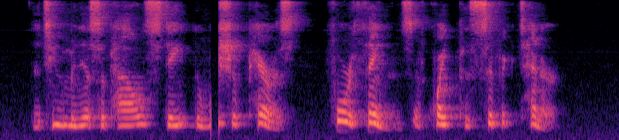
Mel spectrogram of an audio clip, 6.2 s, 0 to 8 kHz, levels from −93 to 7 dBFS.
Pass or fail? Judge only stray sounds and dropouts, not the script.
fail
